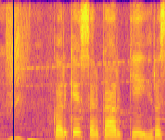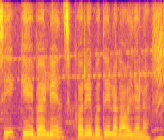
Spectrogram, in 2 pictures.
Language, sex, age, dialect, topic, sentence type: Bhojpuri, female, 25-30, Western, banking, statement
